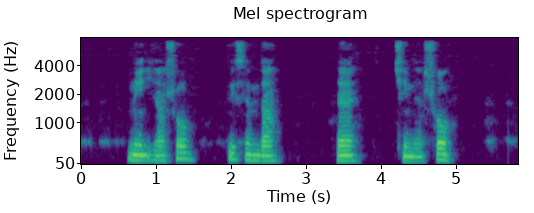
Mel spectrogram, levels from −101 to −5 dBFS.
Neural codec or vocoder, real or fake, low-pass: none; real; 7.2 kHz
